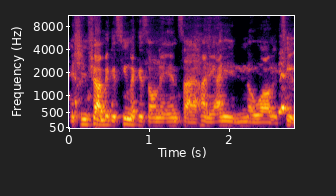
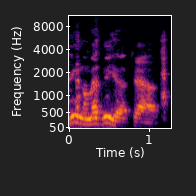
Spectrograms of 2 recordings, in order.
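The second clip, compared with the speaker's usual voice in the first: very soft, hushed, exaggerated, over-the-top flamboyant voice; 3 semitones higher, 10 dB quieter than usual.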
